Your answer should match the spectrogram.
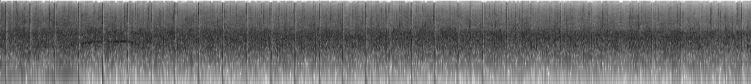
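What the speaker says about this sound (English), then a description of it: "start off with an applause right there" Loud, sustained applause from a lecture audience honoring a longtime university community member, dense rapid clapping close and even throughout the whole stretch.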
